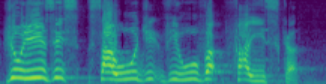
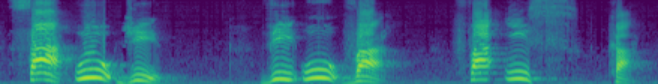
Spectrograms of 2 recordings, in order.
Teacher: Veja que a sílaba tônica é a segunda vogal do hiato.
